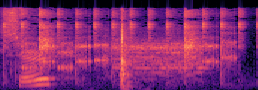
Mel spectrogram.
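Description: A pitch-altered voice calls out once, rising in pitch, over a faint quick ticking beat. A sharp click comes about a second in.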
